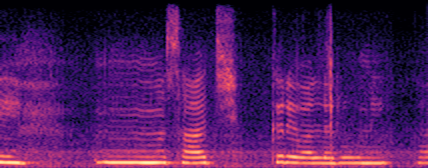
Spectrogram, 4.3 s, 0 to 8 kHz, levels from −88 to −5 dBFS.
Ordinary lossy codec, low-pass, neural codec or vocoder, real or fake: none; none; none; real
